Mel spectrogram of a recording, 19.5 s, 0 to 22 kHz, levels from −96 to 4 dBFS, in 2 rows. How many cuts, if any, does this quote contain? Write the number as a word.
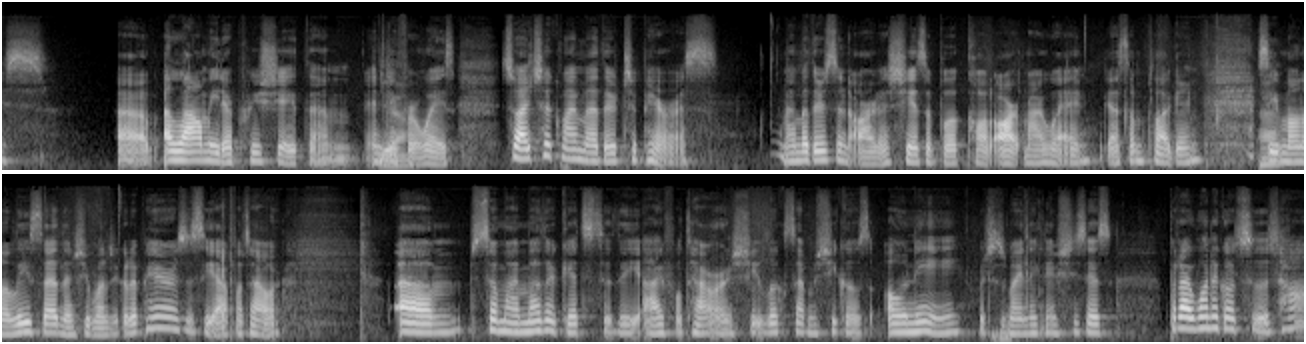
one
